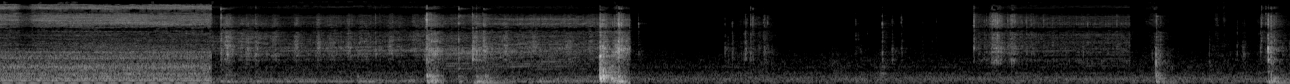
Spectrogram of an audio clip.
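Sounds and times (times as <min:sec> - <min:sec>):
hiss: 0:00.0 - 0:02.1.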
